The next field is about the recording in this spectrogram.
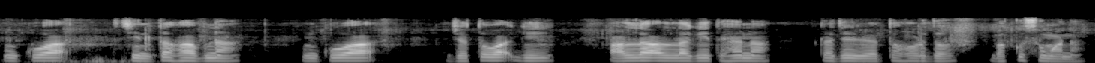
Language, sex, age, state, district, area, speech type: Santali, male, 18-30, West Bengal, Birbhum, rural, spontaneous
